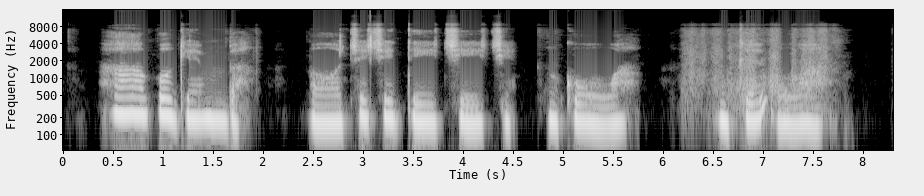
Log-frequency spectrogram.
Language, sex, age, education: Igbo, female, 30-45, tertiary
